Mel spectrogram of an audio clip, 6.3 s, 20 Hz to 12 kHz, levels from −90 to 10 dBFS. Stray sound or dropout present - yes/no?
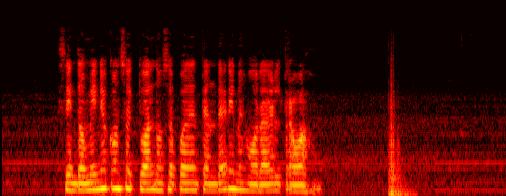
yes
